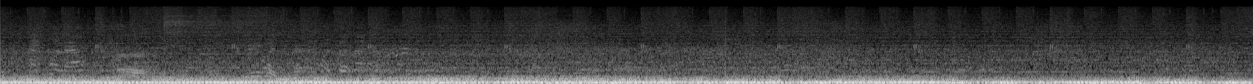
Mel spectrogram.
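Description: Passenger ferry's engine running under way with a loud, steady low drone, water rushing along the hull beneath it, and faint passenger voices in the first few seconds.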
